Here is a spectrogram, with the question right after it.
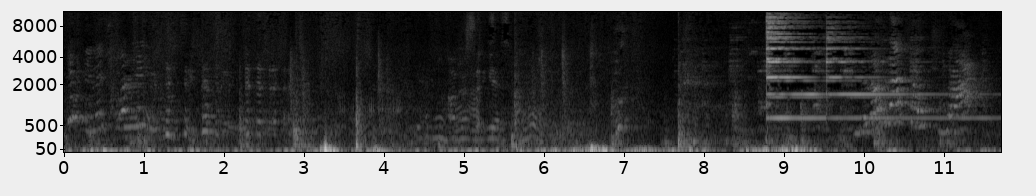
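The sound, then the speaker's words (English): Children chatter and play aboard the MV Ongaroo, then toward the end the boat's bell rings out loud, its bright metallic tones lingering and overlapping as the kids keep talking. “The young man who works on the Waimari was telling us that if you rung the bell 16 times, it indicated how high or low the river levels were, and then you waited and you rung it.”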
